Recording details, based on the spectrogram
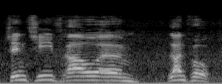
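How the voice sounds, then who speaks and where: An actor playing a petty, exasperated police detective in a radio crime comedy, with a sarcastic, blustering manner. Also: male voice, high voice, slow, fairly bright tone, a little hiss or hum, full character voice. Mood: sarcastic, officious.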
